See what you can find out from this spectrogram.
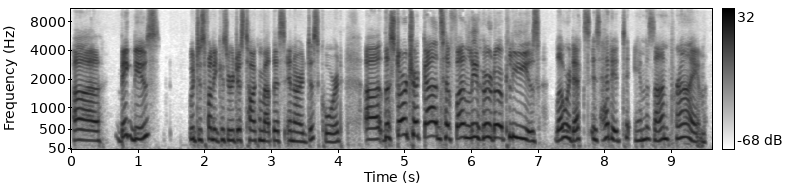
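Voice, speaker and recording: A woman's voice: sits high, normal speed, a bit bright, dry recording. A woman co-hosting a live-streamed podcast, making upbeat announcements full of puns. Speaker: podcast co-host.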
